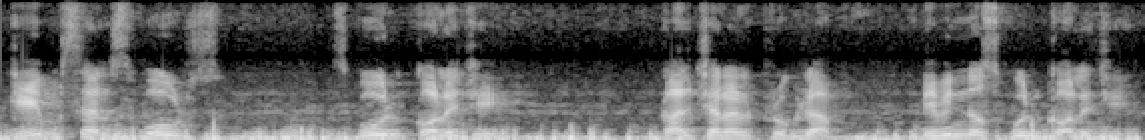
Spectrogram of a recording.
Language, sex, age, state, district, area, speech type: Bengali, male, 60+, West Bengal, Kolkata, urban, spontaneous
